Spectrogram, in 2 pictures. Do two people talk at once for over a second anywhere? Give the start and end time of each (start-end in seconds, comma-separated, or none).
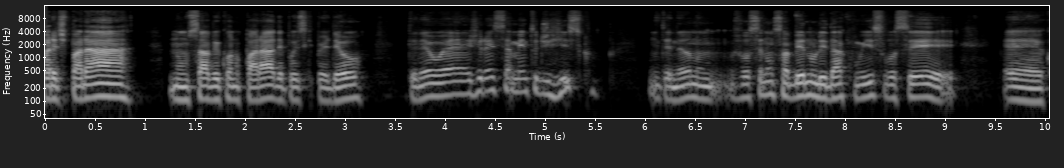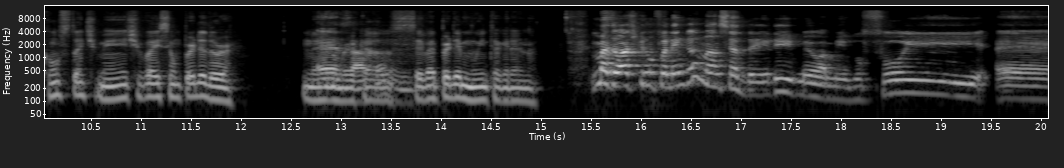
12.8-14.0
